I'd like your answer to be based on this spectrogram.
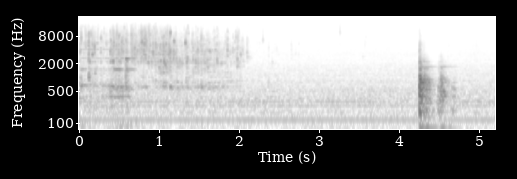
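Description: Milk and light cream being poured into a bowl of beaten eggs for a custard pie, a soft liquid stream for about two seconds, then quiet and a couple of sharp clinks of a utensil against the bowl.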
